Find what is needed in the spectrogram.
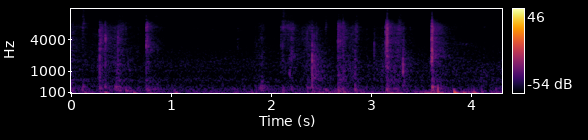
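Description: Faint, scattered taps and creaks of bare feet shifting on a surfboard lying on carpet, growing busier near the end with a low thump just before it finishes.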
